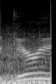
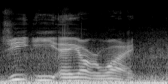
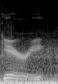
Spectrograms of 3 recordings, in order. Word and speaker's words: Geary: I think it's pronounced, it's spelled G-E-A-R-Y. I assume it's pronounced Geary instead of Gary, like Gary, Indiana, or Gary Holloway.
